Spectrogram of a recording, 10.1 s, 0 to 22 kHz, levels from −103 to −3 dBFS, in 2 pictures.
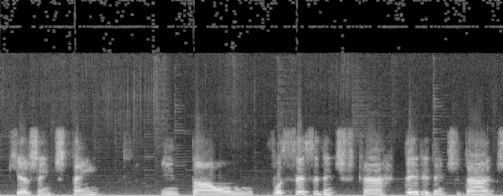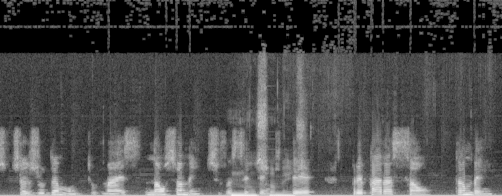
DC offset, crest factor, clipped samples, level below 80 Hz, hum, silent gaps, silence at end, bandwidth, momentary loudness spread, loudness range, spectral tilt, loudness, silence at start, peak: under 0.1%; 14 dB; under 0.1%; -28 dBFS; none; none; 0 s; over 20 kHz; 9 LU; 1 LU; -5 dB/octave; -19 LUFS; 0 s; -4 dBFS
